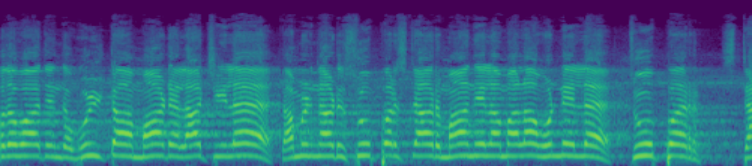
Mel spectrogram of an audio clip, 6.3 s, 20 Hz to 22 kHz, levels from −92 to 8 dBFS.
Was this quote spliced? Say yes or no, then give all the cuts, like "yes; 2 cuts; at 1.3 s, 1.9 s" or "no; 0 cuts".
yes; 2 cuts; at 2.3 s, 5.1 s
